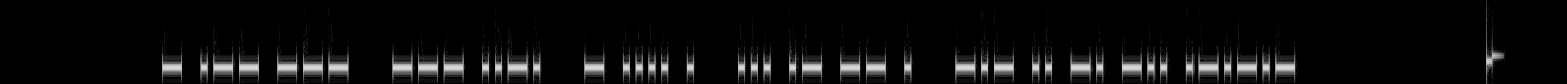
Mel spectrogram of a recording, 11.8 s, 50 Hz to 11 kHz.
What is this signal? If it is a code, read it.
Morse code, heard as a keyed tone, about 25 wpm, 700 Hz. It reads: TWO OF THE SAME KIND.
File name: practice / 25wpm / Sentences with 3-Word Phrases - 25wpm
